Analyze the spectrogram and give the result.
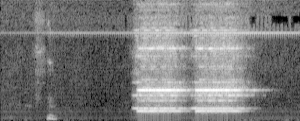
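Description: A phone rings on an outgoing call that then goes to voicemail: two loud, buzzy electronic rings in quick succession, each about half a second long, preceded by a brief low thump.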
